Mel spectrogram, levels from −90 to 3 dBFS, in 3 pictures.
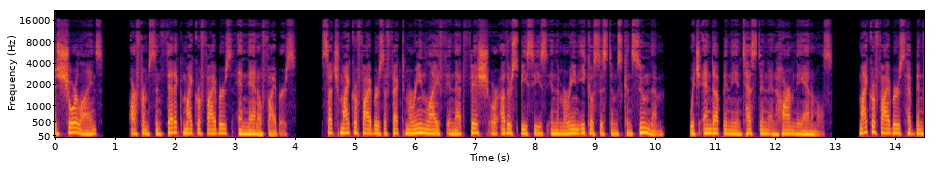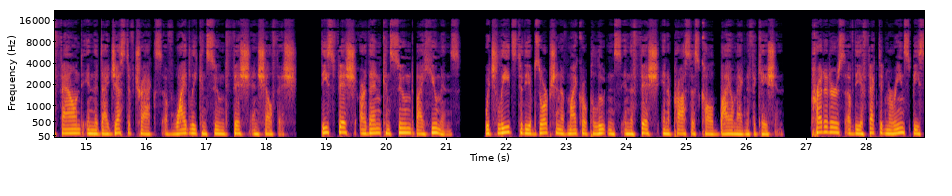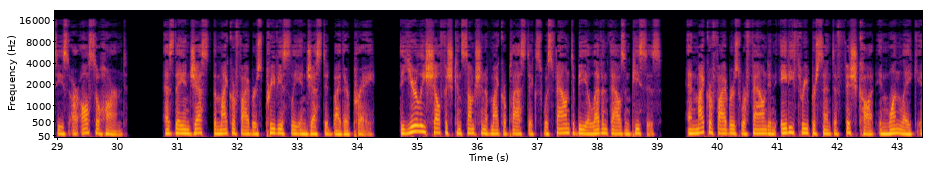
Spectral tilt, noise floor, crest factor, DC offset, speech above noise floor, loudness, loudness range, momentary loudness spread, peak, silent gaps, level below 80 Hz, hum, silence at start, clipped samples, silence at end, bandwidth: -5.5 dB/octave; under -90 dBFS; 16 dB; under 0.1%; over 75 dB; -16 LUFS; 1 LU; 6 LU; 0 dBFS; 4.13-4.44 s, 10.20-10.41 s, 10.47-10.55 s, 13.08-13.35 s, 18.62-18.90 s, 26.77-27.00 s, 34.41-34.65 s; -42 dBFS; none; 0 s; under 0.1%; 0 s; 17 kHz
